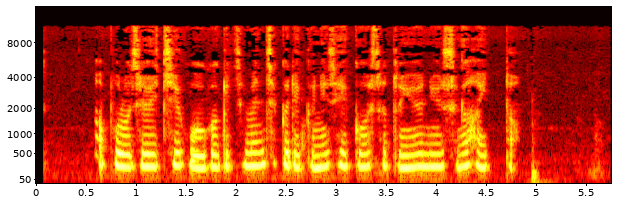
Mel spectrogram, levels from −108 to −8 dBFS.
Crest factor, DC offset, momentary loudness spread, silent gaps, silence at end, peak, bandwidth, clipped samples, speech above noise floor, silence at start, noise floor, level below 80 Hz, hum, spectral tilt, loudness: 18 dB; under 0.1%; 12 LU; none; 0.75 s; -6 dBFS; 11.5 kHz; under 0.1%; 40 dB; 0.6 s; -61 dBFS; -58 dBFS; none; -4 dB/octave; -22 LUFS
